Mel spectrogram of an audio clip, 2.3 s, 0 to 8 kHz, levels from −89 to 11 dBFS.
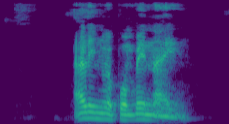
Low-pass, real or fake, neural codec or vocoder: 7.2 kHz; fake; codec, 16 kHz, 8 kbps, FreqCodec, larger model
